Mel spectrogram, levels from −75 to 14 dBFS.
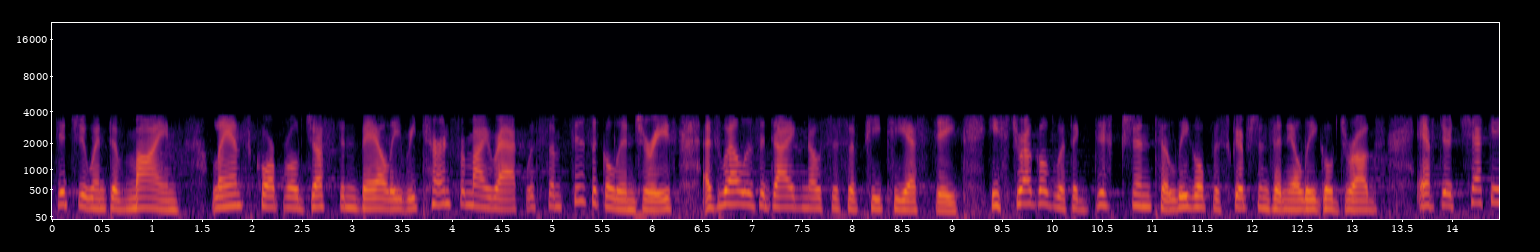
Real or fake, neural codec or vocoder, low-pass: real; none; 3.6 kHz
